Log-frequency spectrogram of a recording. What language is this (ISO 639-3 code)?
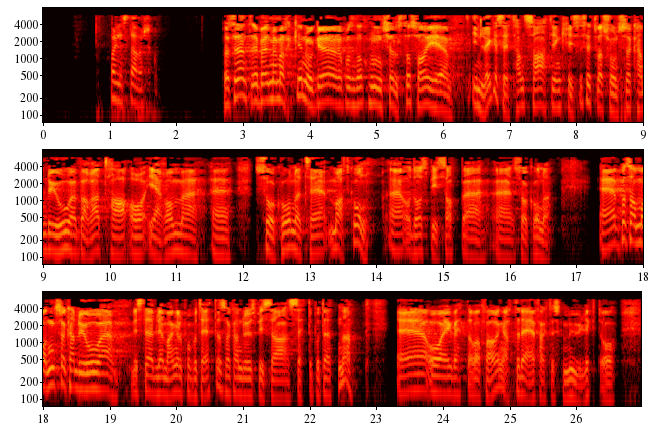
nno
